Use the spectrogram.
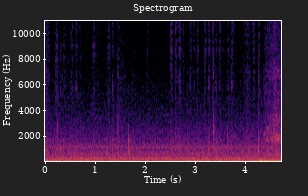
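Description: Pen scratching across paper while jotting a note at a Dungeons and Dragons table, a steady close scribble of soft strokes with a slightly louder rustle near the end.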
